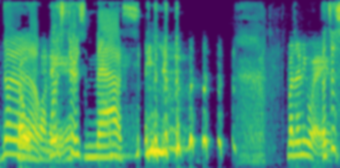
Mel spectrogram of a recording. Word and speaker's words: Wooster: And it's not like Worcester, Mass, where we have it spelled like the old English way. It's literally spelled Wooster. But if you say Worcester, the locals will correct you immediately. It's not Worcester, it's Worcester.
